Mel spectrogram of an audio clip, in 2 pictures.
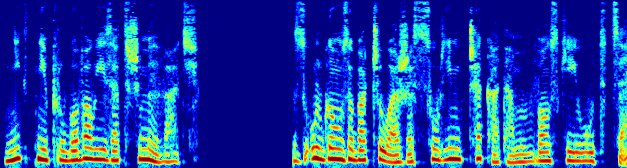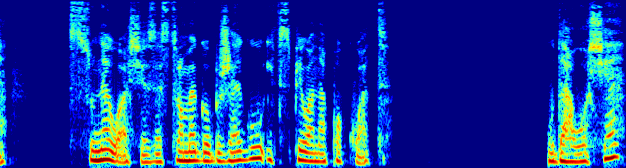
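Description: Slightly husky audiobook narrator, dry and close. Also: medium pitch, no echo. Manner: even, measured reading. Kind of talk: scripted narration.

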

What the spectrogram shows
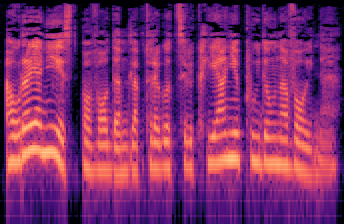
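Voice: medium pitch, lively intonation, fairly quick, a little mellow, no room sound, clean studio sound, lightly acted. An audiobook reader voicing a scornful, quarrelsome goddess who speaks in a raised, cutting tone. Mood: insistent.

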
